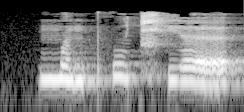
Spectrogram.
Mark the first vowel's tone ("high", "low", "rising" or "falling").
low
